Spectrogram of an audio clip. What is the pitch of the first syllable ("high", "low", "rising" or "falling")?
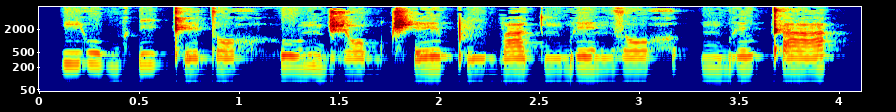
falling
